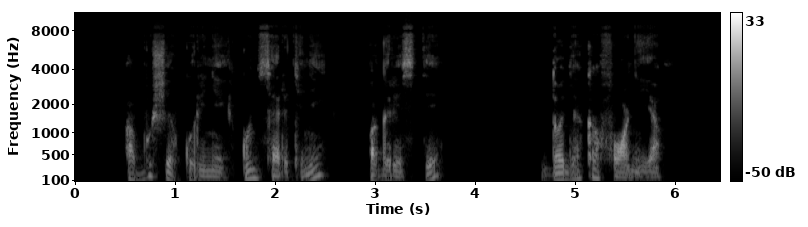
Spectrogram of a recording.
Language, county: Lithuanian, Vilnius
